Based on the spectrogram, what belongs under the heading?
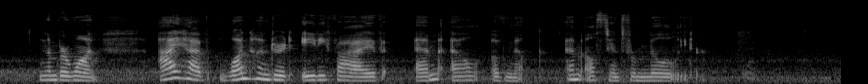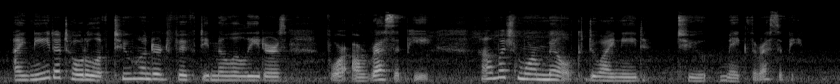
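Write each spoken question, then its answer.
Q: How much more milk do I need to make the recipe?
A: 65 milliliters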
